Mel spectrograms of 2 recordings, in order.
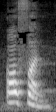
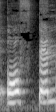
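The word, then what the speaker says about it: often: ऑफन, इसे ऑफ्टन नहीं पढ़ेंगे, ऑफ्टन पढ़ना गलत होगा, इसे हम ऑफन पढ़ेंगे, ऑफन। तो इसमें भी हमारा टी साइलेंट है।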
